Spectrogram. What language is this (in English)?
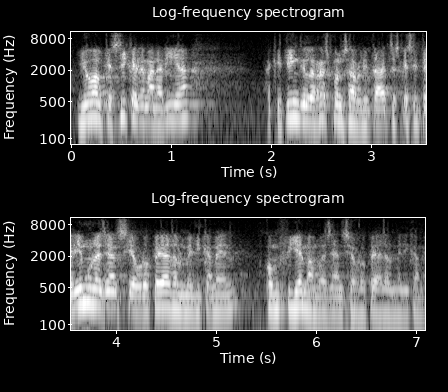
Catalan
